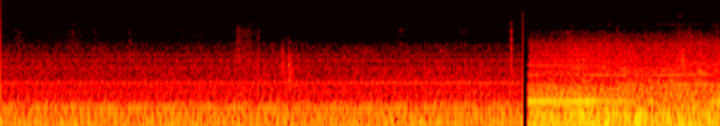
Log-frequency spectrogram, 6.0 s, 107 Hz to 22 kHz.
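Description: Volvo EC60E mini excavator's diesel engine running steadily, heard from inside the cab, with no breaker hammering. About four seconds in the sound cuts off abruptly and a louder, steadier engine note with a stronger hum takes over.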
